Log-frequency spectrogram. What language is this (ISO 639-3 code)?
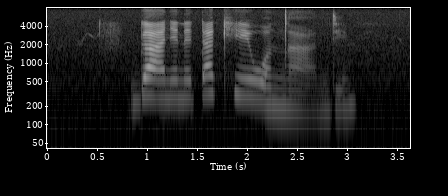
ssw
